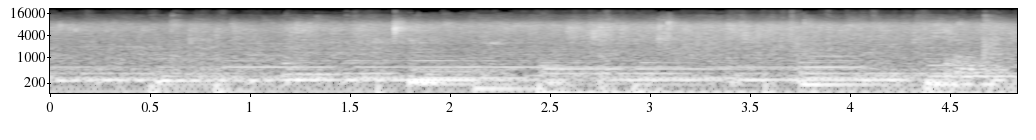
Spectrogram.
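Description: Freshly cooked lentils seasoned with salt and pepper sauté in a pan, giving a steady, soft sizzle and crackle that runs throughout at low level, with no one speaking.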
